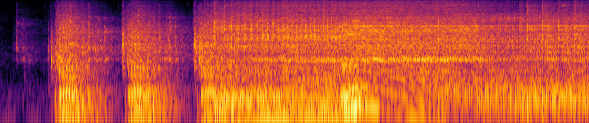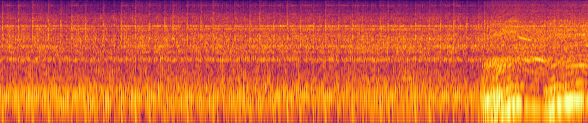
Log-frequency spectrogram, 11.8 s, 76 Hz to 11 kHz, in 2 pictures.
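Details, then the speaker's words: Stihl MS440 chainsaw, previously losing power at high revs, after gasket delete (about 0.022 in squish) and slightly leaned carb: fires after a couple of pulls, then steady crisp high-revving buzz with clean throttle response; runs strong, normal. "this all runs really good i leaned it out just a touch not much but it runs real good"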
